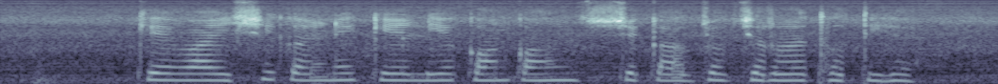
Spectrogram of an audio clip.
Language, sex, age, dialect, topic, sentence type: Hindi, female, 18-24, Kanauji Braj Bhasha, banking, question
